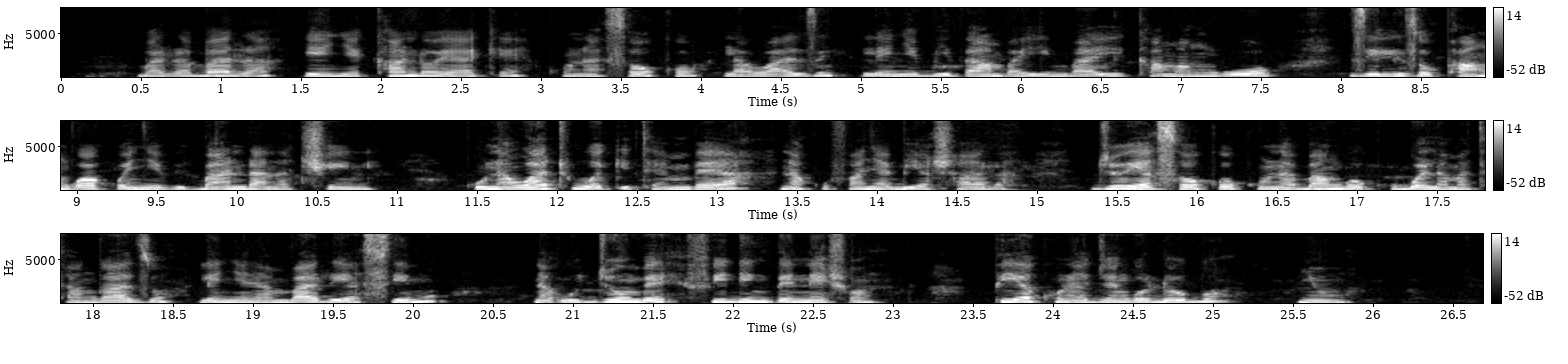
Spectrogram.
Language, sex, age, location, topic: Swahili, female, 25-35, Nairobi, finance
